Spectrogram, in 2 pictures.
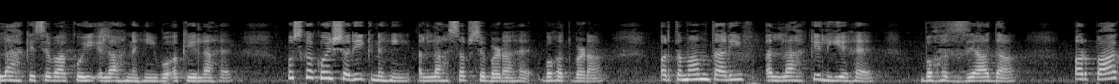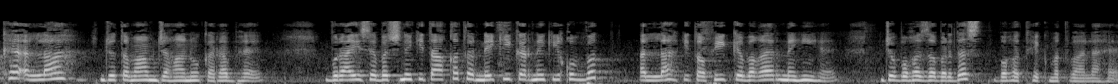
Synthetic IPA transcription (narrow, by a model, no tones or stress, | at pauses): ɐlːaːɦkesɪʋakoːiʔɪlaːɦnɐɦĩʋoʔɐkeːlaɦɛː | ʊskakoːiʃɐɾiːknɐɦĩɐlːaɦsɐbsebɐɽaɦɛːbɐɦʊt̪bɐɽa | ɔːɾt̪ɐmaːmt̪aːɾiːfɐlːaːɦkelieɦɛ | bɐɦʊt̪zjaːd̪a | ɔːɾpaːkɦɛʔɐlːaːɦd͡ʒoːt̪ɐmaːmd͡ʒɐɦaːnõkaɾɐbɦɛ | bʊɾaːisebɐt͡ʃnekit̪aːqət̪ɔːɾneːkikɐɾnekiqʊʋːət̪̚ | ɐlːaːɦkit̪ɔːfiːqːebɐɣɛːɾnɐɦĩɦɛ | d͡ʒoːbɐɦʊt̪zɐbəɾd̪əst̪bɐɦʊt̪ɦɪkmət̪ʋaːlaɦɛ̰ː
